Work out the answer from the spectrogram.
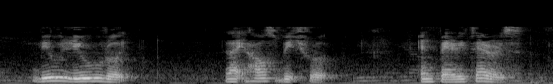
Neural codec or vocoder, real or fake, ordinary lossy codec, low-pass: none; real; MP3, 24 kbps; 7.2 kHz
